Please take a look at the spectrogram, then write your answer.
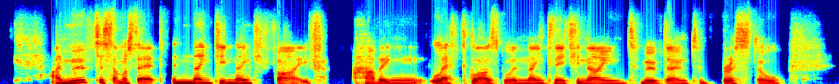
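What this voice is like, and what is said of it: Non-local, not Somerset accent. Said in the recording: “you haven't got an exactly Somerset accent”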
